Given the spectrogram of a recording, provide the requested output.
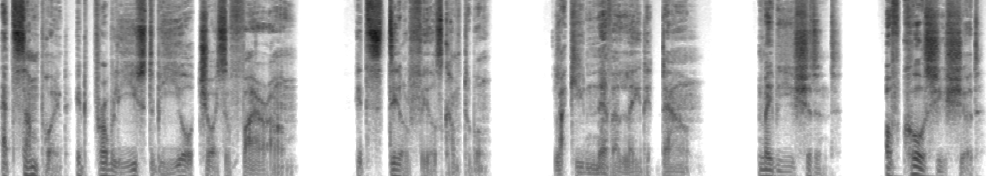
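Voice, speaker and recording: A man voicing a cool, sly, goading inner voice in a video game, narrating in the second person with deliberate, savored words. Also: expressive, dry recording, clean studio sound, exaggerated voice. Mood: dry, musing. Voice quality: very deep, gravelly, husky.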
